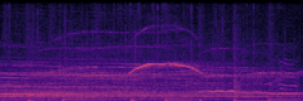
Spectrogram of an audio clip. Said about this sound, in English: could we get a wild applause cue?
